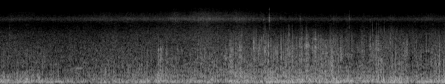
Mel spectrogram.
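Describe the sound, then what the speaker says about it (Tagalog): Steady roar of sea waves and gusting wind buffeting the microphone, continuous and fairly loud with no voices. "Baud sa dagat."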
